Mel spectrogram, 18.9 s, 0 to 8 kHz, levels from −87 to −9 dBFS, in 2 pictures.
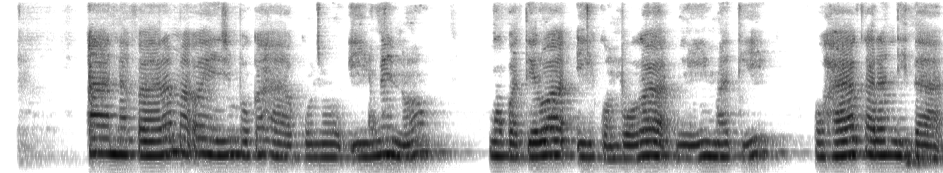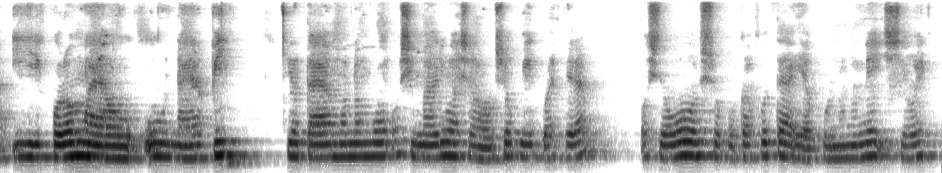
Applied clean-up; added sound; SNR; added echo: none; none; none; reverberation time 0.5 s.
